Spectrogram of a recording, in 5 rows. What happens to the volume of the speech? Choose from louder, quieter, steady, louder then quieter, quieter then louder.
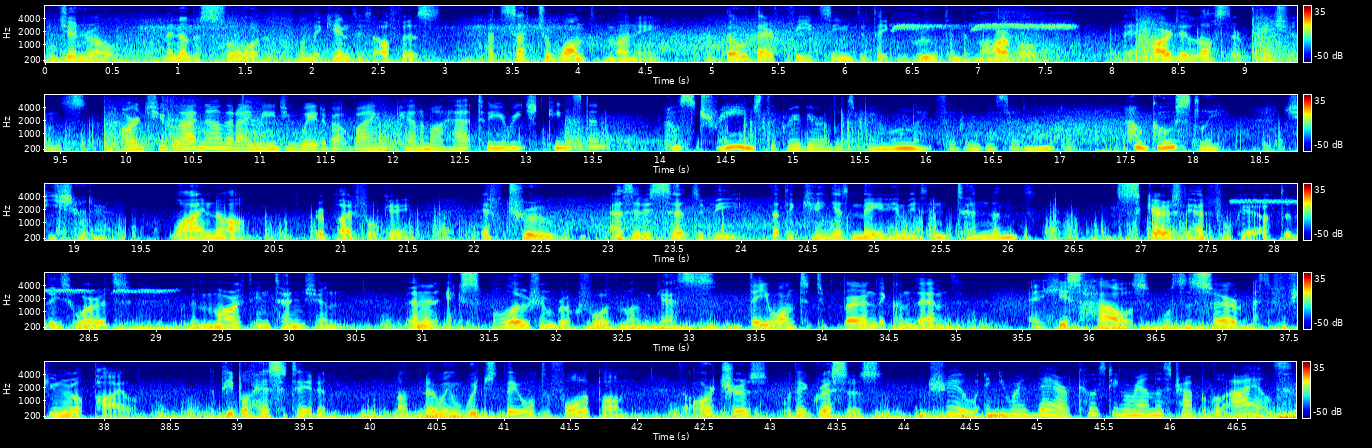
steady.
